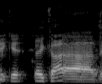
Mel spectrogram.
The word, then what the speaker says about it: Bacot: Armando Bacot. Is that how you say it? Carolina? – Yeah, sure. – Bacot. – Bacot.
